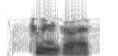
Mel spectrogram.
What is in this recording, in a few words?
Incident Tac, scanner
